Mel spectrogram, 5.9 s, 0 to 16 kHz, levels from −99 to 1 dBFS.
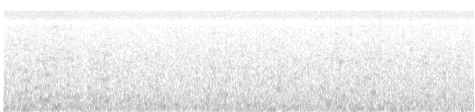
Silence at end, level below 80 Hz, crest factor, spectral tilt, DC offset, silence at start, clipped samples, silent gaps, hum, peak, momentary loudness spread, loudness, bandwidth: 0 s; -84 dBFS; 14 dB; -3.5 dB/octave; under 0.1%; 0.05 s; under 0.1%; none; none; -56 dBFS; 2 LU; -69 LUFS; 11.5 kHz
